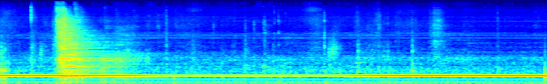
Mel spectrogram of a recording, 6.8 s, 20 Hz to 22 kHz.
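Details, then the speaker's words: Aurex (Toshiba) PCG8AD cassette deck, two-wire motor with internal speed control adjusted: steady test tone holding pitch without wavering or drifting; tape speed now correct. "there we go that's very close so that's good enough"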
